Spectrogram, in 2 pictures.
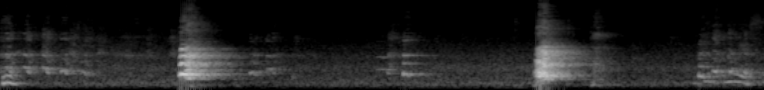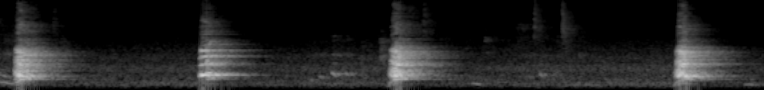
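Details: Standard Poodle and Toy Poodle playing together indoors; loud sharp barks ring out roughly every two seconds, seven strong ones in all, with softer grumbles and small yips between them in a quiet room.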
